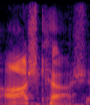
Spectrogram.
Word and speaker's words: Oshkosh: He knows how to say Oshkosh, or he was coached to say it. – That's right. – He said it correctly. – Yeah, Oshkosh.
